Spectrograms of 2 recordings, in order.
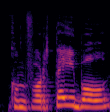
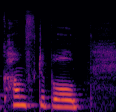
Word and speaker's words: comfortable: So, if you constantly mispronounced a word like "comfórtable" instead of "comfortable," then your brain is just going to kind of switch off that bit.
